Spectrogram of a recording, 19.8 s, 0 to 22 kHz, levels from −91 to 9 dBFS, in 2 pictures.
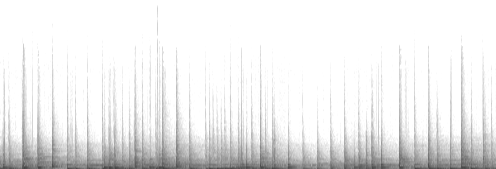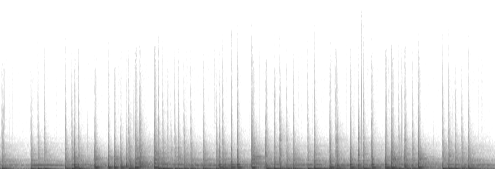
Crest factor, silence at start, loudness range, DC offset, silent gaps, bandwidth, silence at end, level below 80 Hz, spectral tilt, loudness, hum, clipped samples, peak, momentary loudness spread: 18 dB; 0 s; 3 LU; under 0.1%; none; 8 kHz; 0 s; -48 dBFS; -9 dB/octave; -28 LUFS; none; under 0.1%; -8 dBFS; 7 LU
